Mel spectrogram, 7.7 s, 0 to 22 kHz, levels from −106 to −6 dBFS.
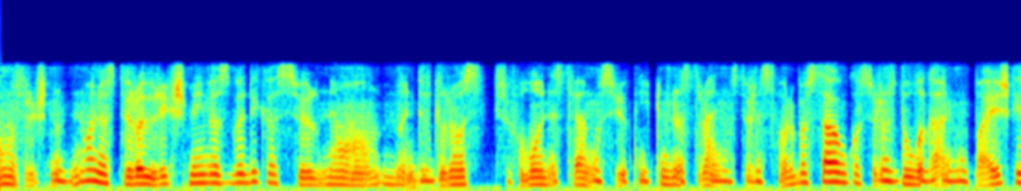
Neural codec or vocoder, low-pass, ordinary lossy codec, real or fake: autoencoder, 22.05 kHz, a latent of 192 numbers a frame, VITS, trained on many speakers; 5.4 kHz; Opus, 24 kbps; fake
